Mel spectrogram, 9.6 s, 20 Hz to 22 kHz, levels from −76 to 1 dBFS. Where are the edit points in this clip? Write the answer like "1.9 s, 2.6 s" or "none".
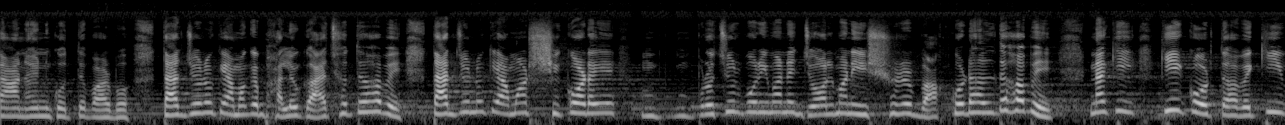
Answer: none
